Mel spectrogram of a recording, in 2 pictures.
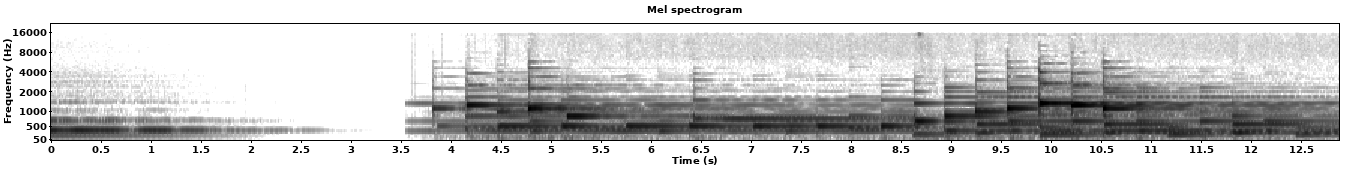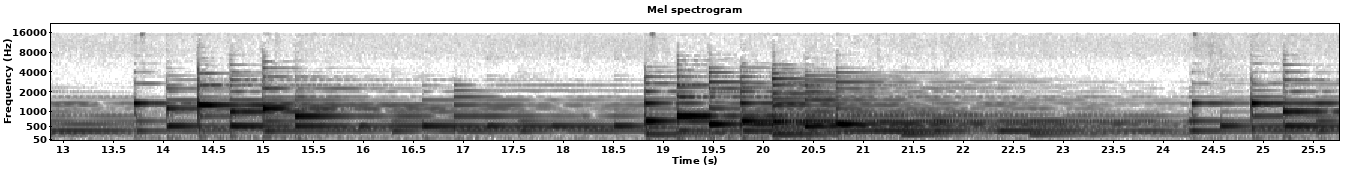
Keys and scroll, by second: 0.0 3, 0.5 Return, 1.1 space, 5.6 r, 8.6 space, 13.2 f, 14.8 4, 15.2 Return, 15.8 space, 17.9 p, 19.9 3, 20.5 Return, 23.1 KP_Decimal, 23.3 5, 24.0 Return.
